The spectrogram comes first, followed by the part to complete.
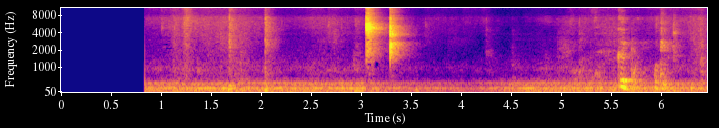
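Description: Two loud, sharp clicks about a quarter second apart, over faint room noise that starts about a second in, with a few fainter clicks before them and a brief low falling sound near the end.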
